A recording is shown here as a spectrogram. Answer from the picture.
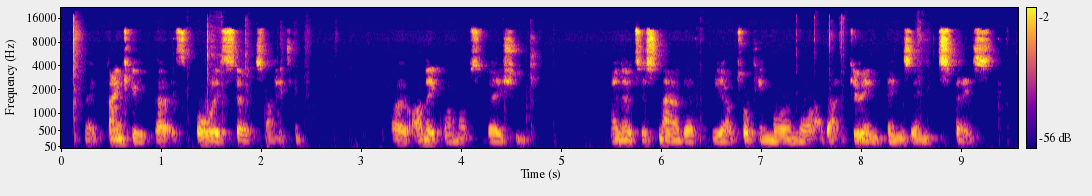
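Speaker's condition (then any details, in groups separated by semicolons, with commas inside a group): No condition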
